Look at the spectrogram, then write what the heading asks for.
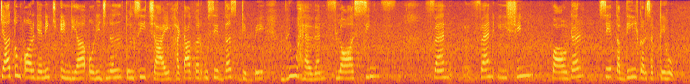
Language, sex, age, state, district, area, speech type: Urdu, female, 30-45, Uttar Pradesh, Aligarh, urban, read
